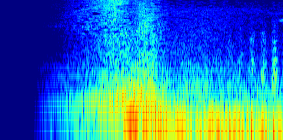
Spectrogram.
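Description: A whoosh sound effect swelling in from silence over the first second, with a steady low bass underneath.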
